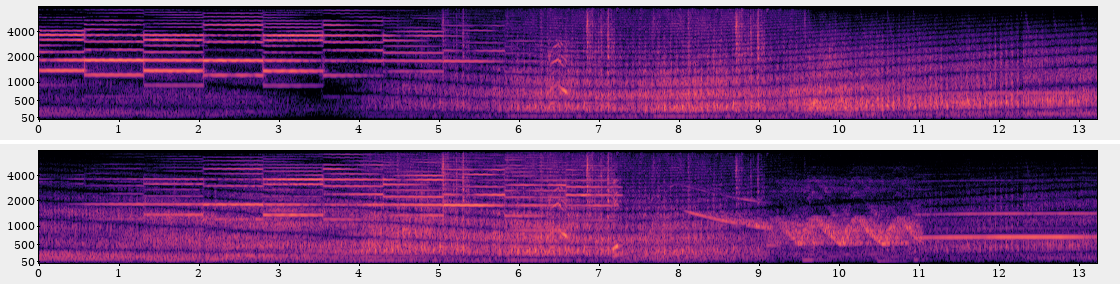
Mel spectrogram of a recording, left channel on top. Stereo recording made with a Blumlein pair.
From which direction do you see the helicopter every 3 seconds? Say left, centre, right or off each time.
right, right, centre, left, left.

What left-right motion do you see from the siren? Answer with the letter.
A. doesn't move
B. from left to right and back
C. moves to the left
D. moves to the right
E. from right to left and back
D.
